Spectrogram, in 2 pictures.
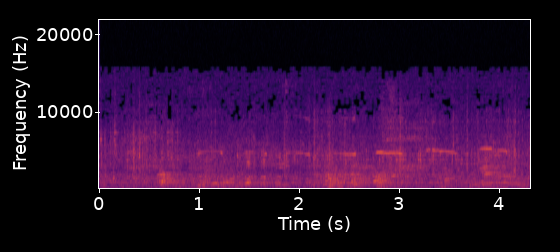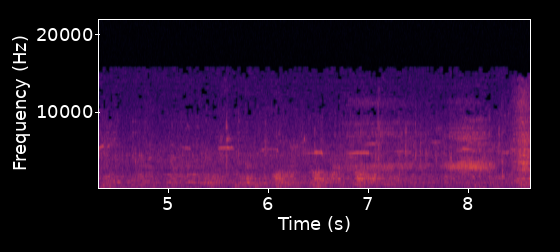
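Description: Indistinct chatter of people around an outdoor show ring, with dogs barking now and then.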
